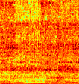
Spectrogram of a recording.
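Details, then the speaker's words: Eddie Stobart Reliant Supervan after carburettor clean, refuelled after running dry (fuel gauge inaccurate), fuel now reaching the filter: revs climb and settle smoothly and cleanly with no stutter or misfire. Tuning judged sorted. "nice and clean now. So, imagine what it does when you put a little bit more fuel in, eh?"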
